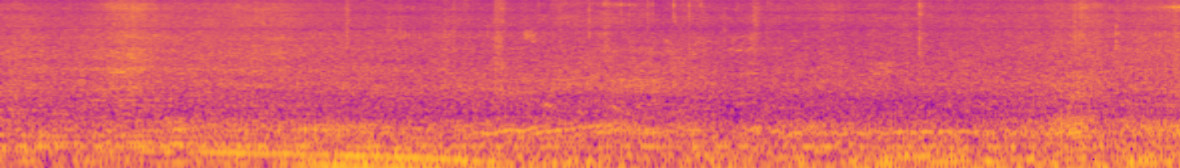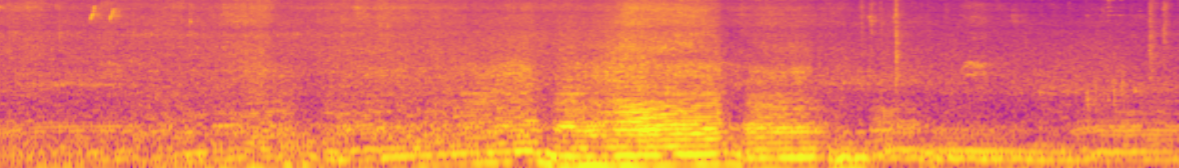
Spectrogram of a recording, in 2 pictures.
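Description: Street traffic: motorcycle and car engines running steadily, growing louder and peaking as a vehicle passes close about three-quarters of the way through, then easing off.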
